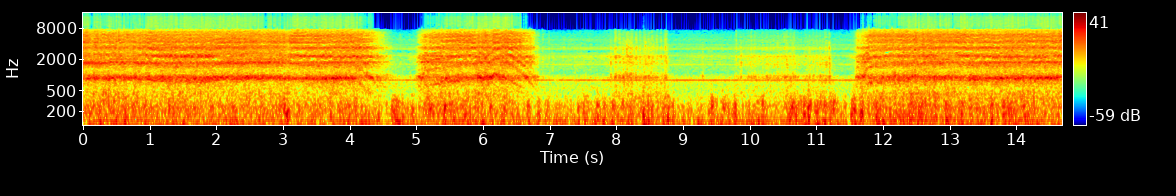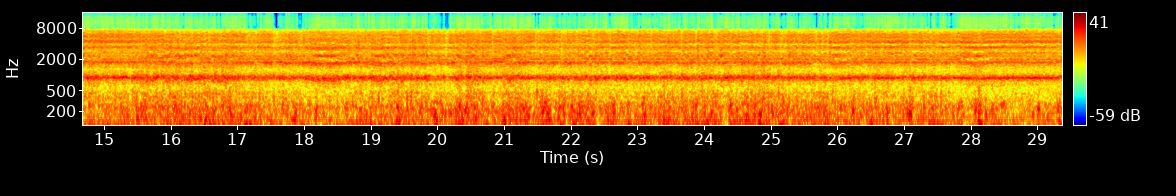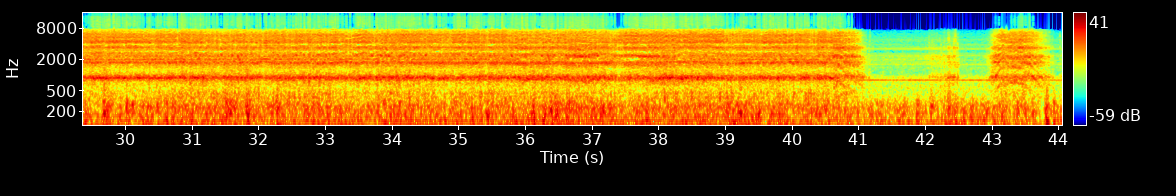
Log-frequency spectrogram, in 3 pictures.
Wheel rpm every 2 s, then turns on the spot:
220, 220, 110, 60, 10, 30, 210, 220, 230, 230, 230, 230, 230, 230, 230, 230, 230, 230, 220, 220, 90, 40.
none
